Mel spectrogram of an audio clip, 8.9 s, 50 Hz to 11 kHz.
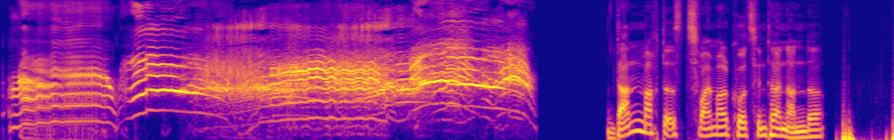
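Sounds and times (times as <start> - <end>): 
cats yowling and screeching: 0.0 - 5.4
speech: 6.2 - 8.3.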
